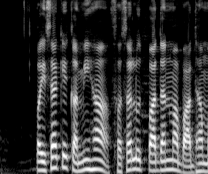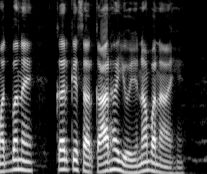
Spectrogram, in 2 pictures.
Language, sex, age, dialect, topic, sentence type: Chhattisgarhi, male, 18-24, Western/Budati/Khatahi, agriculture, question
